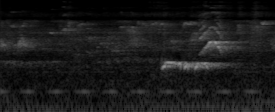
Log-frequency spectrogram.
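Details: Zebra dove being trained to sing gives one rapid, purring, trilled coo phrase late in the recording, with a higher sweeping chirp from another bird and a soft steady hum underneath.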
